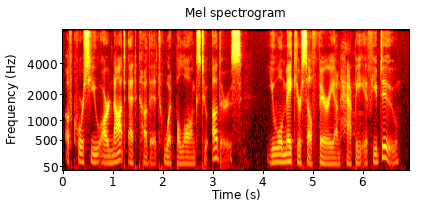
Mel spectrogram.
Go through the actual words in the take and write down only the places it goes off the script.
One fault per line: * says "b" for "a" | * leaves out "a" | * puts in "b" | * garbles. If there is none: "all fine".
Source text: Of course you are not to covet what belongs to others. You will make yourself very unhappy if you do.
* says "at" for "to"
